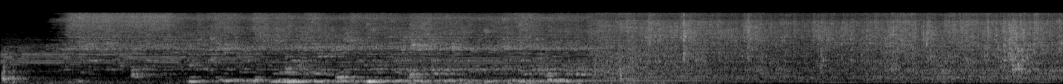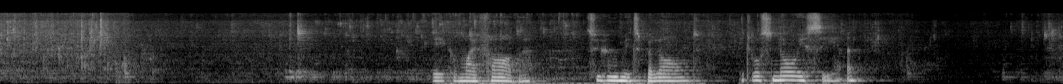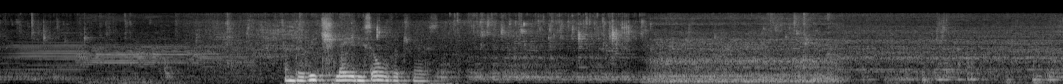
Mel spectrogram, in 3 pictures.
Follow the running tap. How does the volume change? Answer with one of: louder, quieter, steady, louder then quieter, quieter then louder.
quieter then louder.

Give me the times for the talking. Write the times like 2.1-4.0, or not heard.
14.9-19.2, 24.1-25.6.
